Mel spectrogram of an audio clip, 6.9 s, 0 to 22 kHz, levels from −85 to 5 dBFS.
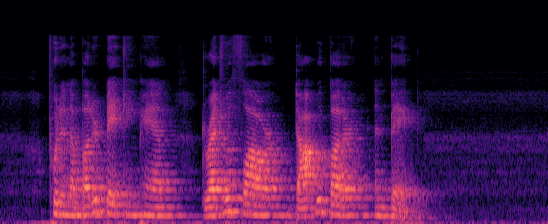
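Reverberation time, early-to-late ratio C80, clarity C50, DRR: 0.90 s, 9.5 dB, 6.5 dB, 0.5 dB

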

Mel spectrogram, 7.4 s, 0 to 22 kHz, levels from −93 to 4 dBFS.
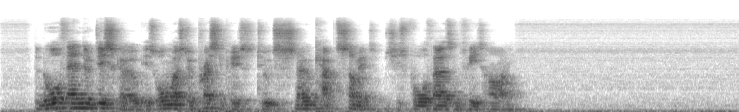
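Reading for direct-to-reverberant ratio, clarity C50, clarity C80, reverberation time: −7.0 dB, 8.5 dB, 15.0 dB, 0.40 s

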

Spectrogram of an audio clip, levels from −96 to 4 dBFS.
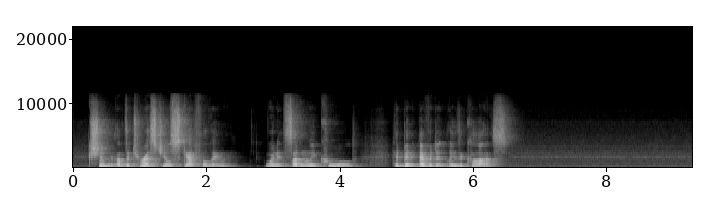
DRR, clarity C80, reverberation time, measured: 8.0 dB, 16.0 dB, 0.60 s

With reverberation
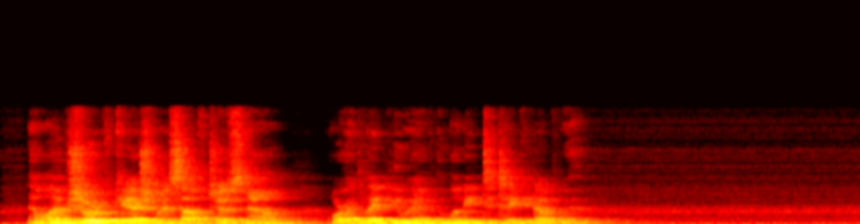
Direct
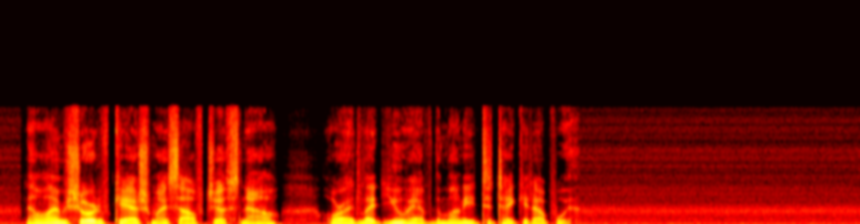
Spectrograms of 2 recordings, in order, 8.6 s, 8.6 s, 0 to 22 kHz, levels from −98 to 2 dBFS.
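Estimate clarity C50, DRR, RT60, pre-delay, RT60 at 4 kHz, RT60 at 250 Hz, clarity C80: 0.5 dB, −10.0 dB, 1.2 s, 4 ms, 0.90 s, 1.9 s, 3.5 dB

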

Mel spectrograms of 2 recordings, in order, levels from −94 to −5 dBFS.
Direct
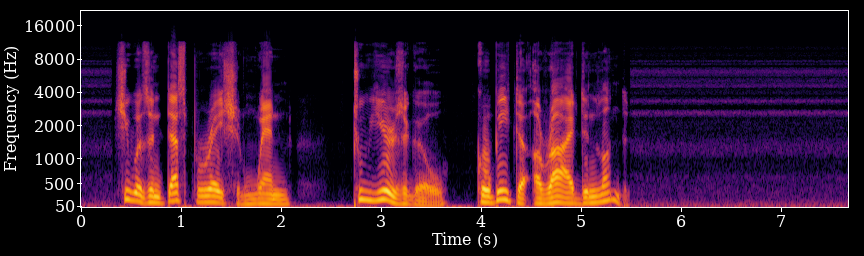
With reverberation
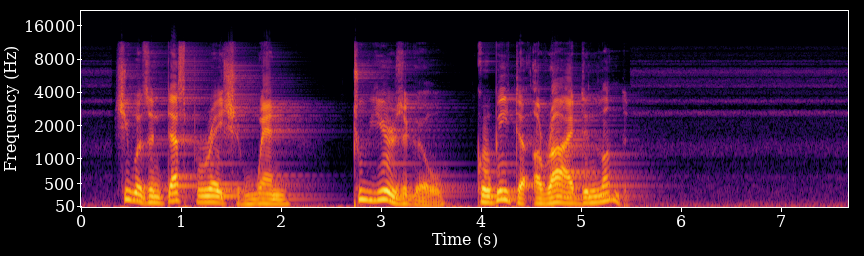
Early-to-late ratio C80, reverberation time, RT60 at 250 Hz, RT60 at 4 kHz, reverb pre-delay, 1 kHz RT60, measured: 15.0 dB, 1.1 s, 1.1 s, 1.1 s, 4 ms, 1.1 s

